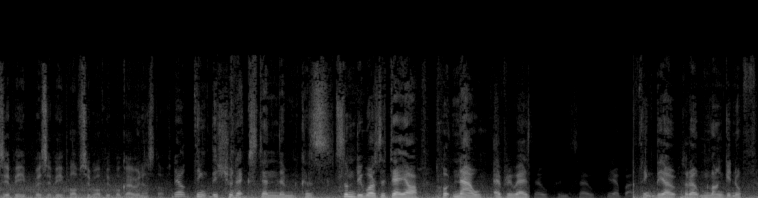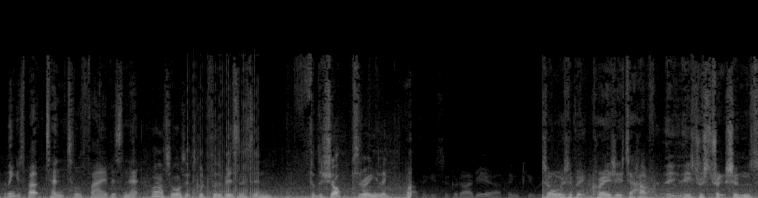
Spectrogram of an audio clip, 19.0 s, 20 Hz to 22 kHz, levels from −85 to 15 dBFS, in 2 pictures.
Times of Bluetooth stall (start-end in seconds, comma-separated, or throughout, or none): none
